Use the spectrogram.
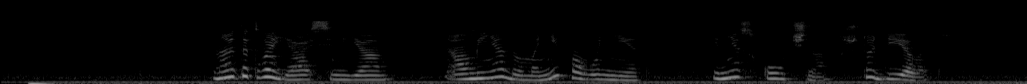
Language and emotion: Russian, sad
